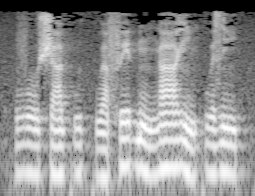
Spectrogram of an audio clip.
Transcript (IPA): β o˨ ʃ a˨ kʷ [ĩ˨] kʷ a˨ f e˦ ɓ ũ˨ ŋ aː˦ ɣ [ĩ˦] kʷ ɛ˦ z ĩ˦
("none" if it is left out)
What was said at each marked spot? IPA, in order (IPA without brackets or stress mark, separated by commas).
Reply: i˨, ĩ˨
